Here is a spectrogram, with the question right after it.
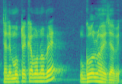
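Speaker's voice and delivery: ordinary delivery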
